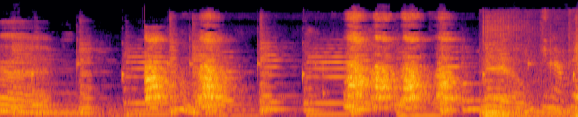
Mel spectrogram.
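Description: A dog barks and yips in short bursts, close by, with people talking over and between the barks.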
